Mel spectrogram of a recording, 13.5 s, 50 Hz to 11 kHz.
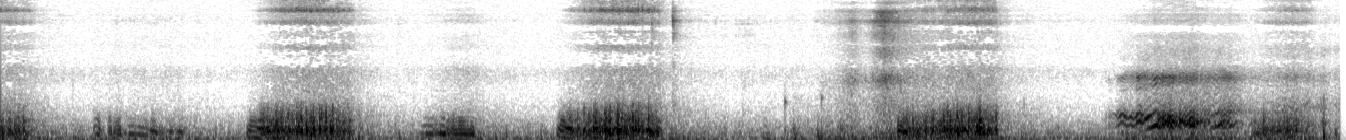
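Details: Eight-week-old puppy snoring in deep sleep after hard play: rhythmic, rumbling snores on each breath, about 18 per minute, with softer fluttering sounds between.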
